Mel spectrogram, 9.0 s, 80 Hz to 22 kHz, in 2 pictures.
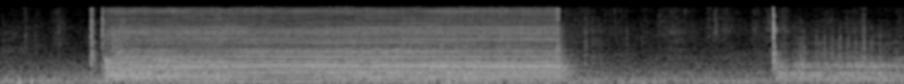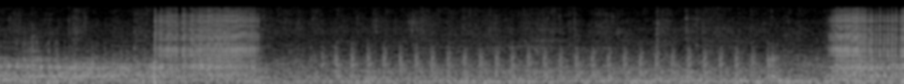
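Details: Hyosung GT250R EFI motorcycle just after engine shut-off: short electric whirring bursts starting and stopping like a small motor; owner unsure if normal.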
